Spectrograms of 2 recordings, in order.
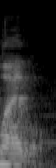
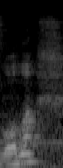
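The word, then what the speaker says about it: Lalor: The next one is going back to my club Richmond midfield forward Sam Leel or Lawler, sorry, stupid way of pronouncing his name, but that's fine. It is Lawler.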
